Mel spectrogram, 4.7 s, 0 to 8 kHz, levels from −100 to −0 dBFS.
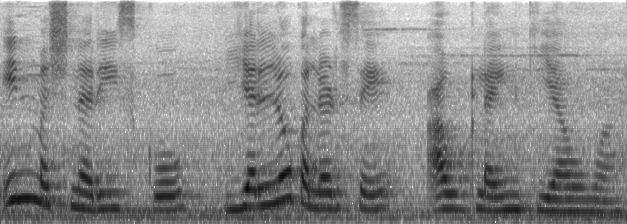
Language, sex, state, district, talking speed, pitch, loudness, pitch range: Hindi, female, Madhya Pradesh, Dhar, 115 wpm, 205 Hz, -17 LUFS, 185-235 Hz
